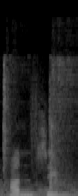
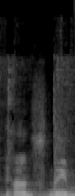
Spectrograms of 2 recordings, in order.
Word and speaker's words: Hansnim: Bacanya Hansnim atau Hansim? Hansim. Hansnim. Hansnim ya. Hansnim, yes. Bukan Hansip ya. Bukan juga anonim.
